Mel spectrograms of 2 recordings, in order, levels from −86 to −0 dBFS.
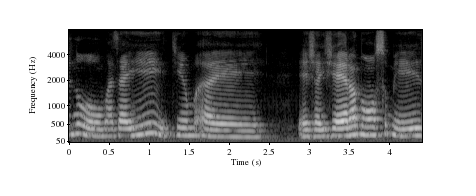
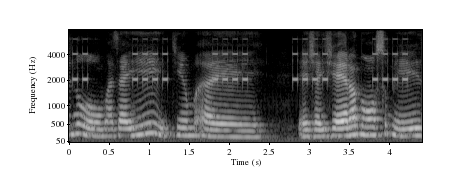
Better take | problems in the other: first | background sound (Alarm); 14 dB below the speech

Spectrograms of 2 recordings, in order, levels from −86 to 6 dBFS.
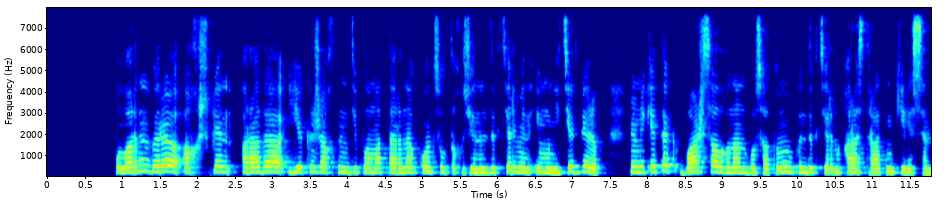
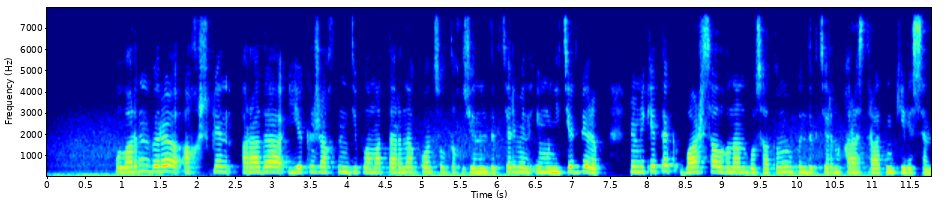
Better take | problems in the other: first | background sound (Motor vehicle (road)); 18 dB below the speech

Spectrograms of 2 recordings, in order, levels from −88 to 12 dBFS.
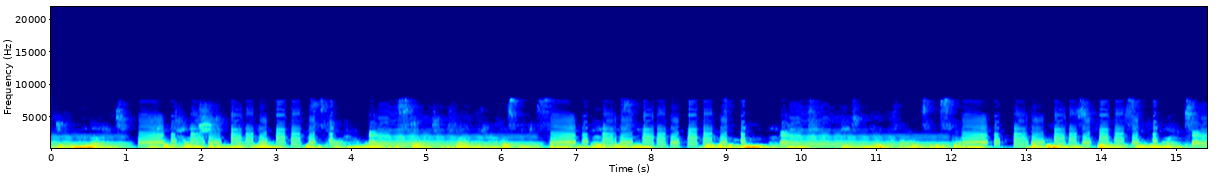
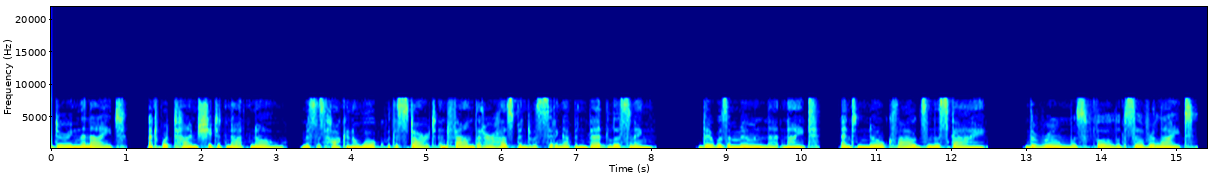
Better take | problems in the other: second | background sound (Wind instrument, woodwind instrument); 12 dB below the speech // room echo; dies away in 2.4 s

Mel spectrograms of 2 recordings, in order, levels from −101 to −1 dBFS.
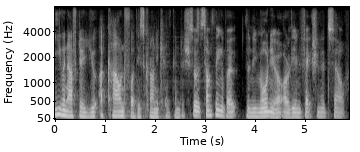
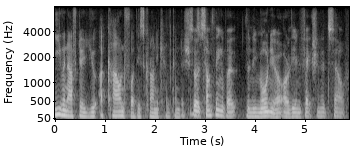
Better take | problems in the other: second | noise reduction (neural mask model DeepFilterNet 3)

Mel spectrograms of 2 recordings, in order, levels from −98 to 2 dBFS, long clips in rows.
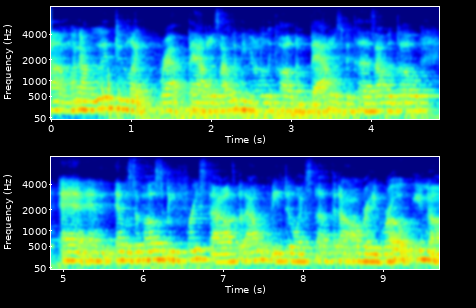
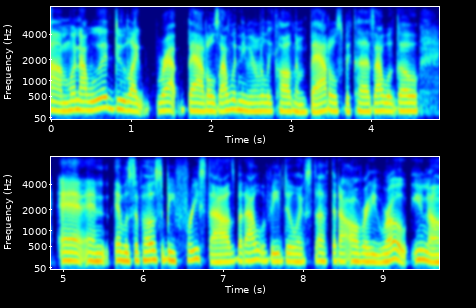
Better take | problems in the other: second | background sound (Thunder); 11 dB below the speech // room echo; dies away in 1.3 s

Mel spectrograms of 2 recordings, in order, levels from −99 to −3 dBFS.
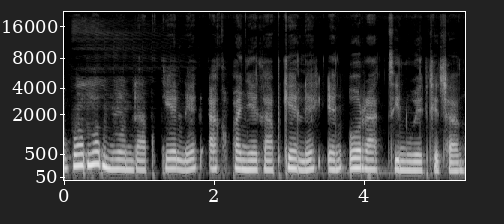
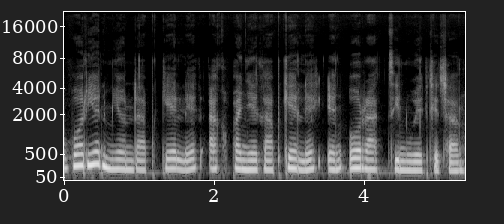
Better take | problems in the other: second | noise reduction (neural mask model Resemble Enhance denoiser)

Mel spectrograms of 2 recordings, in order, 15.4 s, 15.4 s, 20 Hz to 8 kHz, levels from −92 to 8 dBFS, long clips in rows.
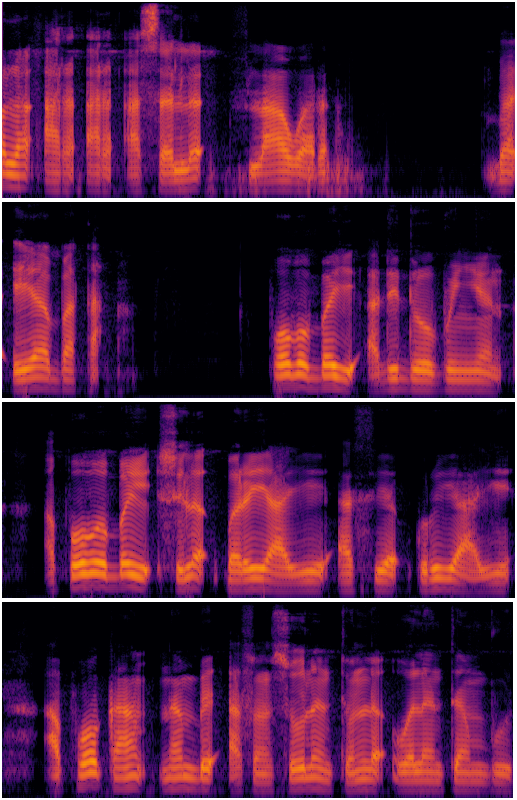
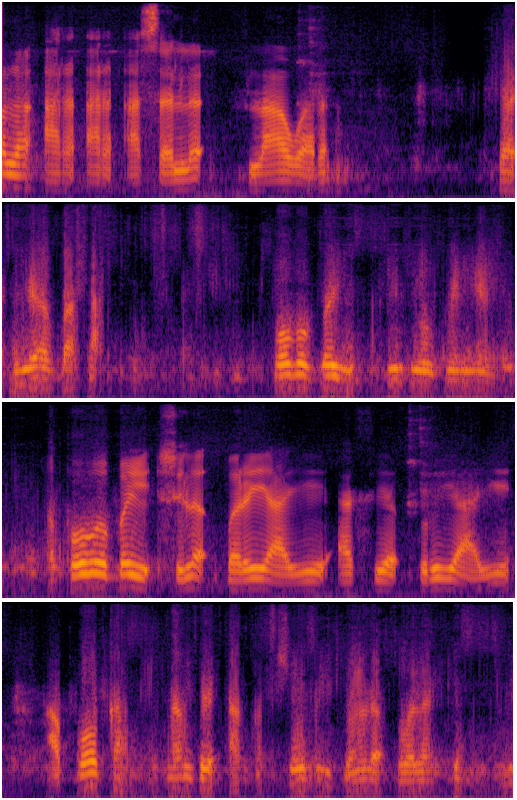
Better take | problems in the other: first | noise reduction (neural separator model SepFormer DNS4)

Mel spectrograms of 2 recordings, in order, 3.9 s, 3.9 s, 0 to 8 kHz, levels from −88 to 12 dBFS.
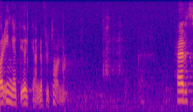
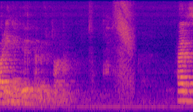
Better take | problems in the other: first | background sound (Fireworks); 12 dB below the speech // room echo; dies away in 1 s

